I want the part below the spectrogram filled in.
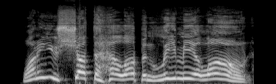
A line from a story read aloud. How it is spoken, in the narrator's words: RJ yelled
